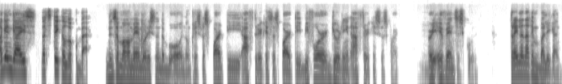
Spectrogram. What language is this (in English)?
Filipino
